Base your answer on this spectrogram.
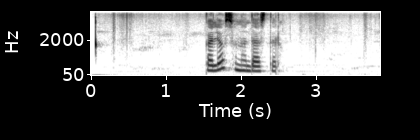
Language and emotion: Russian, neutral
